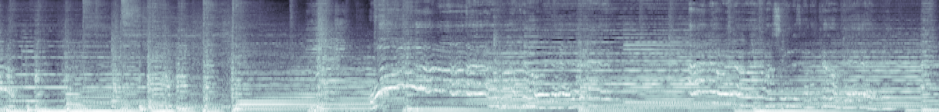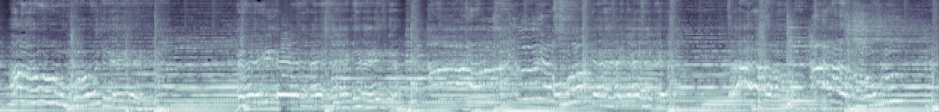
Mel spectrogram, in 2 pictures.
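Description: Live band playing a slow blues-soul song with a steady bass line and keyboard. A man starts singing about six seconds in.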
